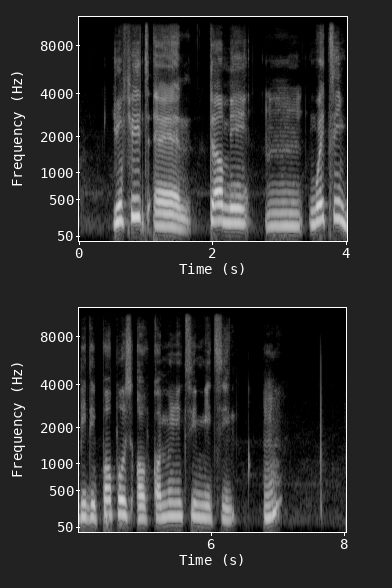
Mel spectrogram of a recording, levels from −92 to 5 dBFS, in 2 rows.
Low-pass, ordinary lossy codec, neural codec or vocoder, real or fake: 10.8 kHz; none; codec, 44.1 kHz, 2.6 kbps, SNAC; fake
